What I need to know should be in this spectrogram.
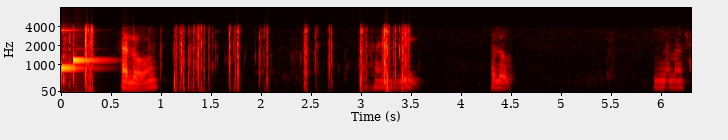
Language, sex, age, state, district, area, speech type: Dogri, female, 18-30, Jammu and Kashmir, Samba, urban, conversation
